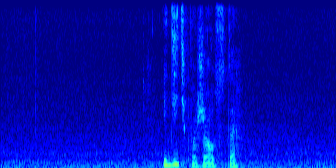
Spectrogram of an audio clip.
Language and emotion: Russian, neutral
